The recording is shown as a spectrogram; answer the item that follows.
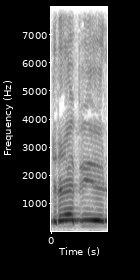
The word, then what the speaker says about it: rápido: Weón analfabeto, weón rápido no tiene doble R. Es una R que va al principio, por tanto se pronuncia doble R, como roto.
